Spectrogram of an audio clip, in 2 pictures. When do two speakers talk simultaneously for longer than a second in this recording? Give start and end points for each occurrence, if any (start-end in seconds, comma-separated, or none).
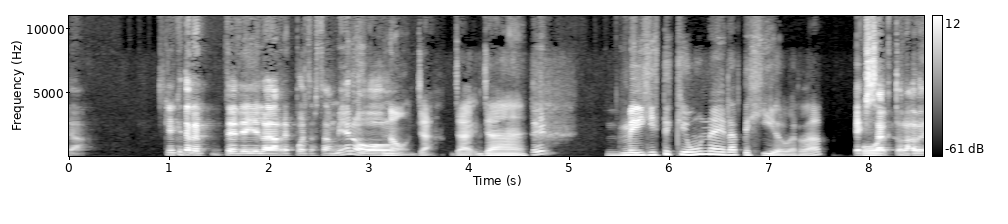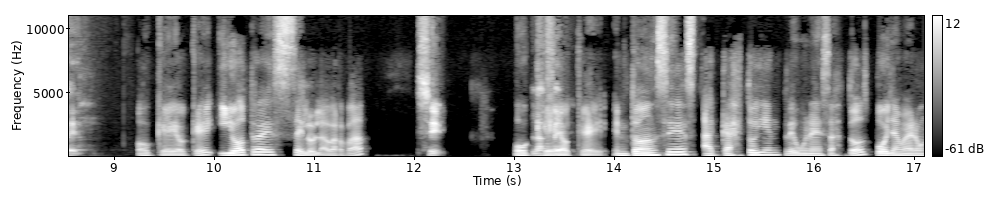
none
